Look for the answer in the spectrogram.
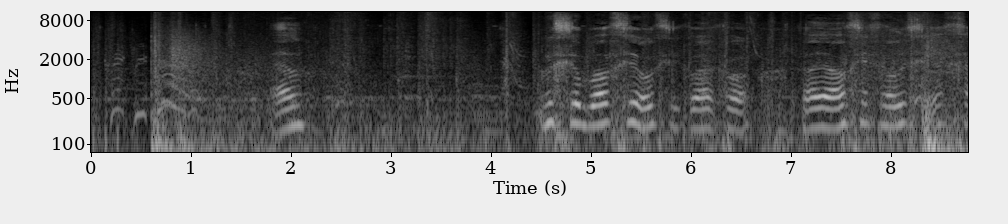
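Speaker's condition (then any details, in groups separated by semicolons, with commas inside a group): Cerebral palsy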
